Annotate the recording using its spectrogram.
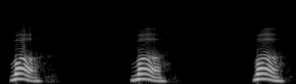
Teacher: व, व, व, मतलब जो हमारे ऊपर वाले दांत हैं वो नीचे वाले होठ को स्पर्श करते हैं तब व की ध्वनि आती है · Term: दंतोष्ठम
